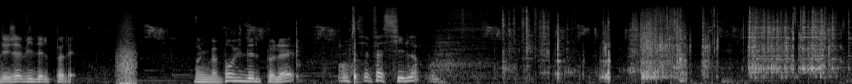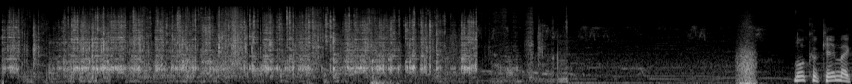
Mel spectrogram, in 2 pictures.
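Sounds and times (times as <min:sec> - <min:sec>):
pellets clattering: 0:05.0 - 0:14.2
wood pellets pouring into plastic bucket: 0:06.3 - 0:13.4.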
